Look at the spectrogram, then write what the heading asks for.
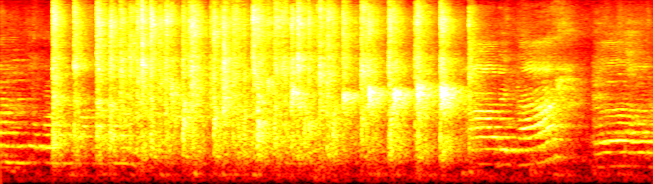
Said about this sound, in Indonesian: Tepuk tangan untuk kelompok kami.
